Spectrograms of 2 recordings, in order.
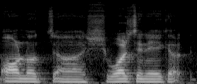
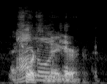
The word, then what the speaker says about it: Schwarzenegger: movie star that time arnold schwarzenegger that's how he pronounced his name right schwarzenegger uh like german tongue arnold schwarzenegger okay so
